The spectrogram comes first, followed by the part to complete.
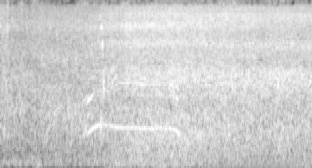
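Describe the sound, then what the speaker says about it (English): Small ocean waves washing onto a Costa Rica beach, a steady broad wash of surf with wind noise on the microphone, slightly swelling midway, with a faint distant tonal sound briefly over it. "The waves are very, very small, great for our little baby."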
